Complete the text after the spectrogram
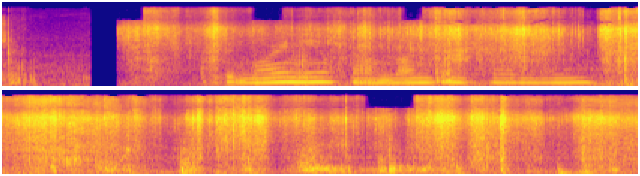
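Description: Tissue paper rustles and crinkles under hands.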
